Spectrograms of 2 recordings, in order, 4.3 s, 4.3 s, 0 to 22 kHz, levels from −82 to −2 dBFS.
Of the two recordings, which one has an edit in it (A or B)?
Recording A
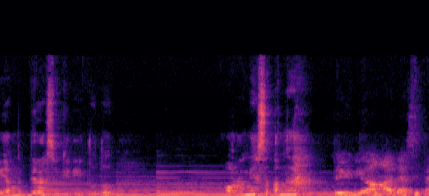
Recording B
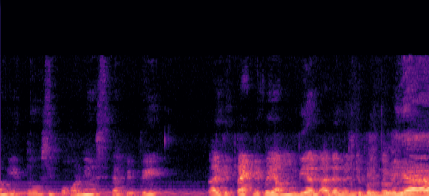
A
